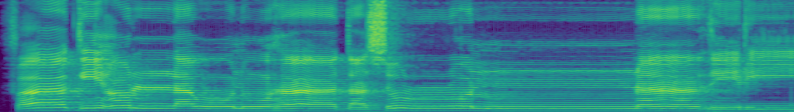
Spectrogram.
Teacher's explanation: Nanya 2 harokat didengungkan ya.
